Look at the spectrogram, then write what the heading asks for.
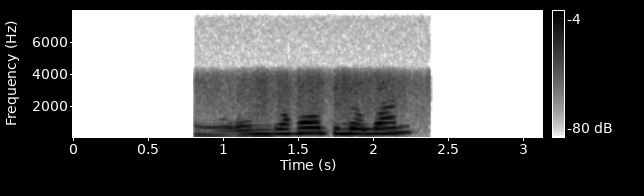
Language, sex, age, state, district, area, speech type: Santali, female, 18-30, West Bengal, Purba Bardhaman, rural, conversation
